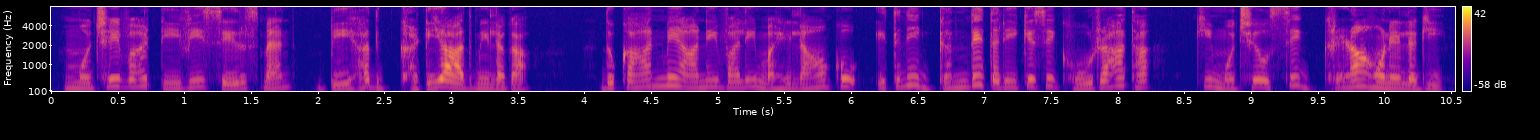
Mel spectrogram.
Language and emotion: Hindi, disgusted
